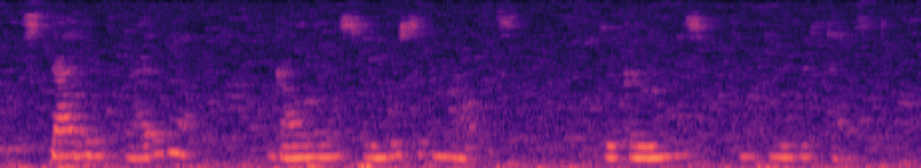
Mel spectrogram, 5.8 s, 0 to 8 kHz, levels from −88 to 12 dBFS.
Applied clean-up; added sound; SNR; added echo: classical method WPE with log-MMSE.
